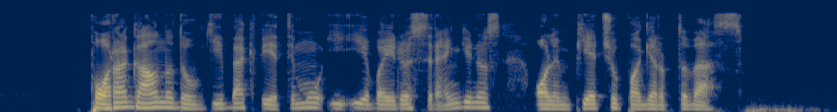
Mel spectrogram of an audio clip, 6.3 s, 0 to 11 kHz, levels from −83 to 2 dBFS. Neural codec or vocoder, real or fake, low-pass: none; real; 7.2 kHz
